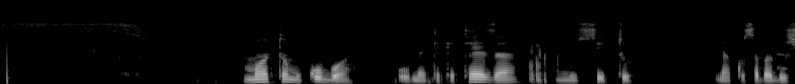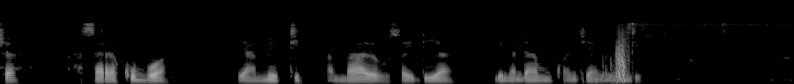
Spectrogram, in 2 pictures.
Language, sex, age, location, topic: Swahili, male, 25-35, Kisii, health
